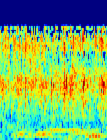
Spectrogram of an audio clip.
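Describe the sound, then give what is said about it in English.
Audience applause at a church celebration, a steady wash of clapping from a crowd that stays fairly even throughout, with no talk over it. “Please keep clapping as they come.”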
